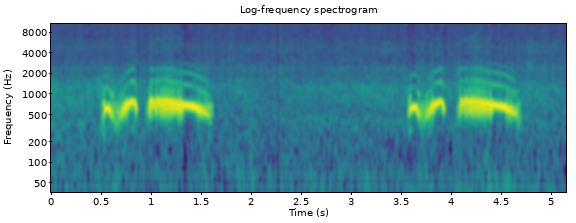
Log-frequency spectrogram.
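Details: Spotted dove kept as a trained caller with a medium voice, used to entice wild doves to come and fight. Two identical phrases of hollow cooing, a short wavering note pair leading into a sustained coo that droops at the finish.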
